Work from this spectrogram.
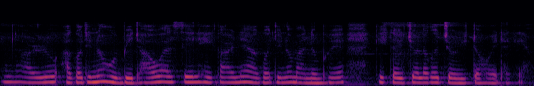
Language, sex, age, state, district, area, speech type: Assamese, female, 18-30, Assam, Sivasagar, urban, spontaneous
